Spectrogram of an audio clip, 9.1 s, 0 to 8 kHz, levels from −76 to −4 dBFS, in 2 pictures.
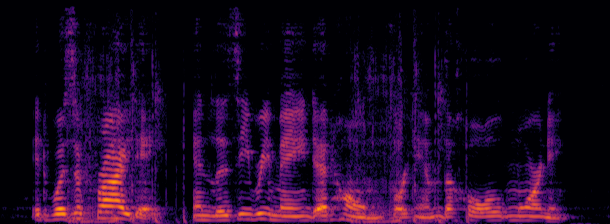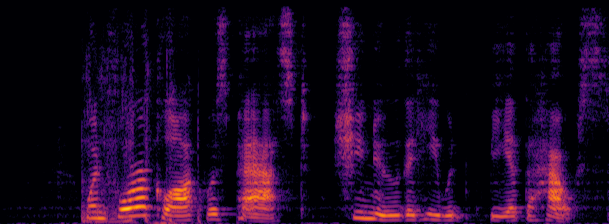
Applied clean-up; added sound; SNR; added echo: none; Fart; 16 dB; reverberation time 0.2 s.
